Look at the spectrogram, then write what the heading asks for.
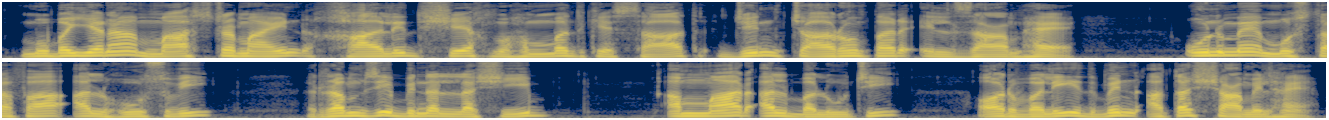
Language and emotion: Urdu, neutral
